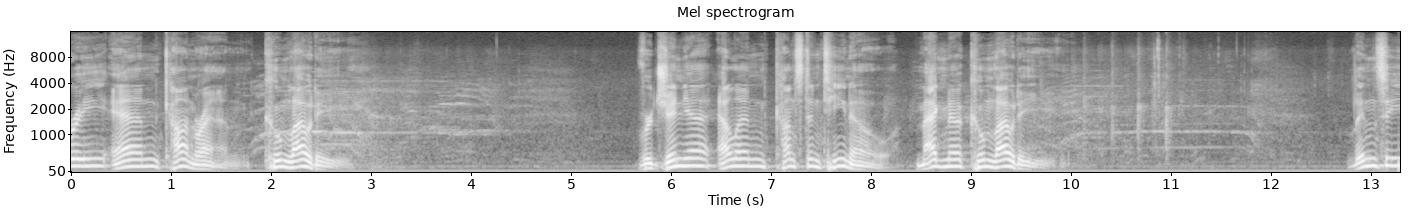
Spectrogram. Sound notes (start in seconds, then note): 3.0 audience applauds; 9.5 audience applauds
